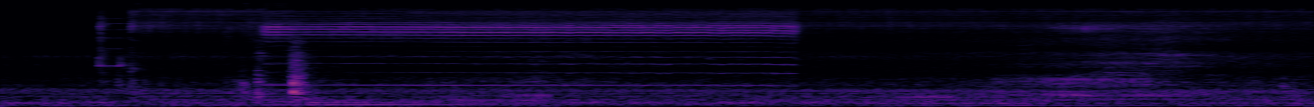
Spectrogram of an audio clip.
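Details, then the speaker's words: Noisy microwave, cooling fan motor removed and spun while held with pliers: shrill steady whine for about three seconds then fading; green deposits found inside the motor, cleaned off with sandpaper as the fix. "เราก็มาลองว่ามันหมุนมีเสียงดังไหมโดยการจับเอาคีมจับเพื่อให้อย่าให้มันสะบัดเรามาลองดูว่ามันมีเสียงไหม"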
